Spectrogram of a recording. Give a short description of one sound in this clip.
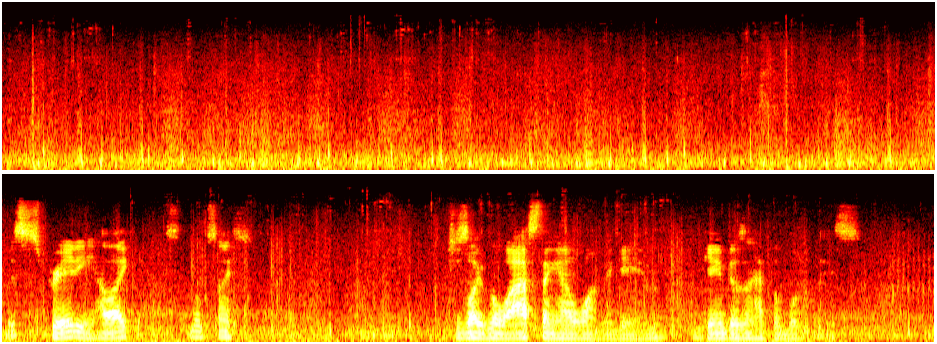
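Horse hooves gallop over grass.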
